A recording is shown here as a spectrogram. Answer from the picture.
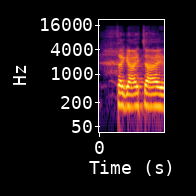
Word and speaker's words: Tagaytay: Tatite. How do you say it again? Tagaytay in Luzon also.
